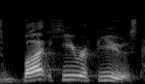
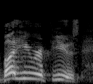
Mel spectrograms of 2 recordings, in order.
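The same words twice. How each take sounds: First: "But he refused" read slowly, leaning hard on "But"; slow emphatic reading. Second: "But he refused" repeated higher, with a firm push on "But"; stressed repeat. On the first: Preacher telling the congregation to circle it, slow stressed read. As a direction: savor every word, stress "But". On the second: Preacher repeating the verse for emphasis, stress on "But". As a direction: punch "But" and drop the end. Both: Shown as a demonstration. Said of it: "you should circle that".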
